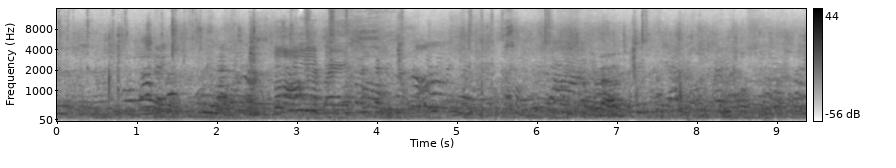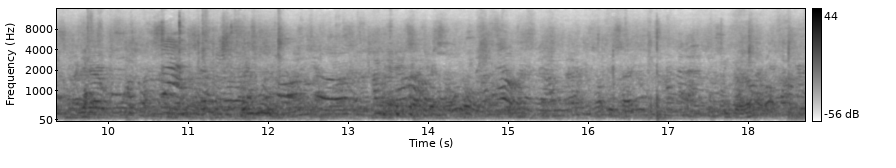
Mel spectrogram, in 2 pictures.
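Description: Many men and women chat in a hall.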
